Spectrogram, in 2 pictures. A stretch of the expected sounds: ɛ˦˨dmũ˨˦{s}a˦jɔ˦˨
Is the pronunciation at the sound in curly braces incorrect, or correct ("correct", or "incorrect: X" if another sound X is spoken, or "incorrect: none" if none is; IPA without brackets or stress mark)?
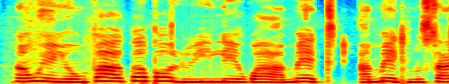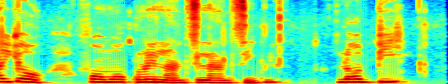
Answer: correct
